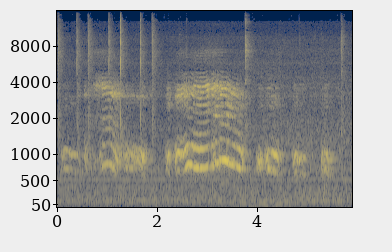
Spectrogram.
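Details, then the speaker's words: Thin, tinny infant cries heard through the parent unit speaker of a Breezo baby monitor during a test, with a few sharp clicks between them. "les cris du bébé on les entend on peut ajuster le volume avec les touches en bas en bas à droite pour"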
